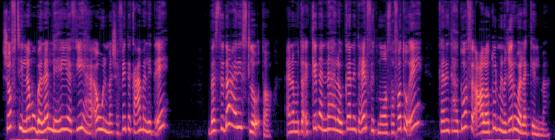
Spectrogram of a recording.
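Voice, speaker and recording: A woman's voice: sits high, animated, fast talker. A woman with an Egyptian accent voicing a harsh, bossy middle-aged mother who scolds and threatens her daughter. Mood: complaining.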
